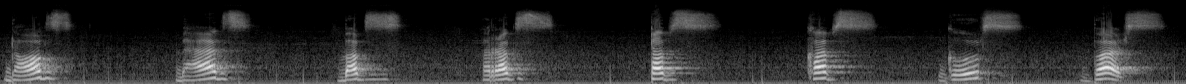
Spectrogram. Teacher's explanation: These are the voiced sounds. So at the end of the word we have to add z, z sound.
